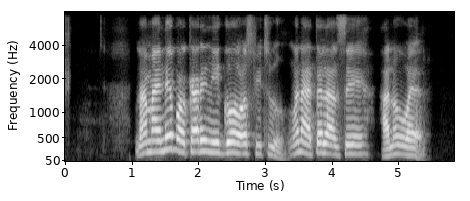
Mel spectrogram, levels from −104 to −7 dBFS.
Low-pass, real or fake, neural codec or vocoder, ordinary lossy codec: 7.2 kHz; fake; codec, 44.1 kHz, 2.6 kbps, SNAC; none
